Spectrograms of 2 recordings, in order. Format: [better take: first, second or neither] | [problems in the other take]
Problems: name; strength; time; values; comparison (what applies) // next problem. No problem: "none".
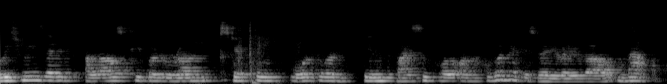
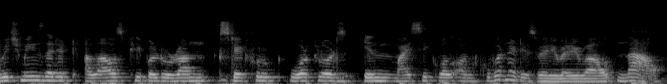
second | noise reduction (neural mask model DeepFilterNet 3)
